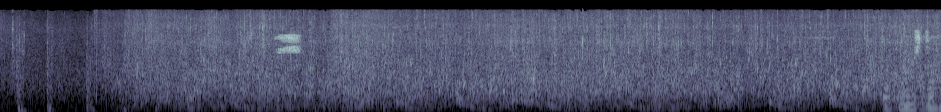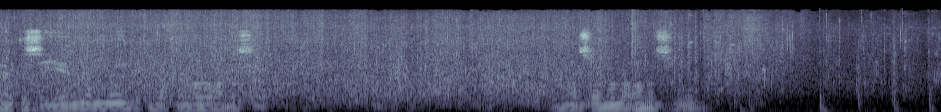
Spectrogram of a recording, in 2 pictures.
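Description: Water splashes as a man wades through a river.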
